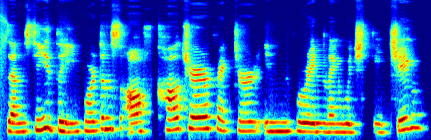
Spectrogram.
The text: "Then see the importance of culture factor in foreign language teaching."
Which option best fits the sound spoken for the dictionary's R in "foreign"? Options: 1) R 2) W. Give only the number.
1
